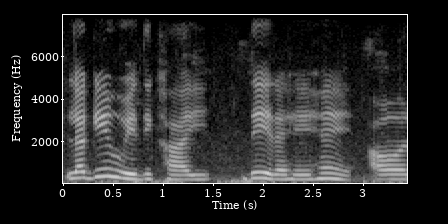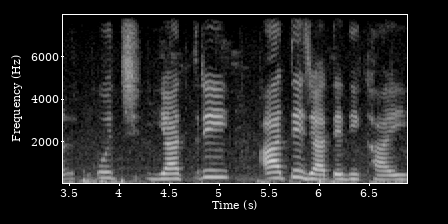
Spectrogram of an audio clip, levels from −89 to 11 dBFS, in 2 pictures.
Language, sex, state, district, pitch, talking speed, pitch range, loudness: Hindi, female, Bihar, West Champaran, 230 Hz, 105 wpm, 215-265 Hz, -17 LUFS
